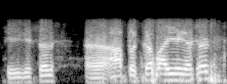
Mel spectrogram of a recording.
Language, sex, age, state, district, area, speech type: Urdu, male, 18-30, Bihar, Saharsa, rural, conversation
